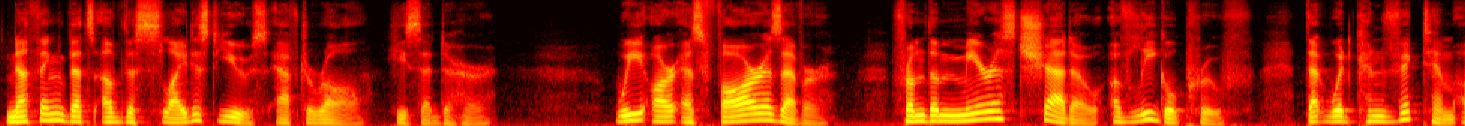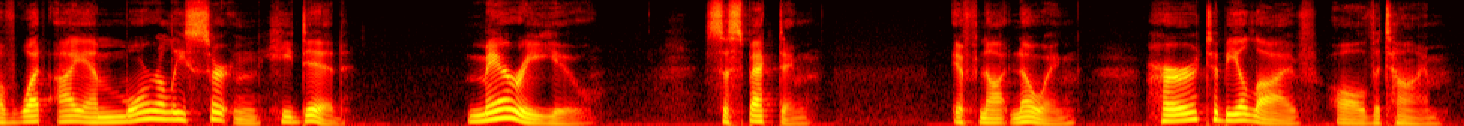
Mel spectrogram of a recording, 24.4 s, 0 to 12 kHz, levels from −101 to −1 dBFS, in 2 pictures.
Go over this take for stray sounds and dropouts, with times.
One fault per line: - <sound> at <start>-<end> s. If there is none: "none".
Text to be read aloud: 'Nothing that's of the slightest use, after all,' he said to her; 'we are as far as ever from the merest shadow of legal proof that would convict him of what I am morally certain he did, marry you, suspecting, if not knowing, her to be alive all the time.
none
